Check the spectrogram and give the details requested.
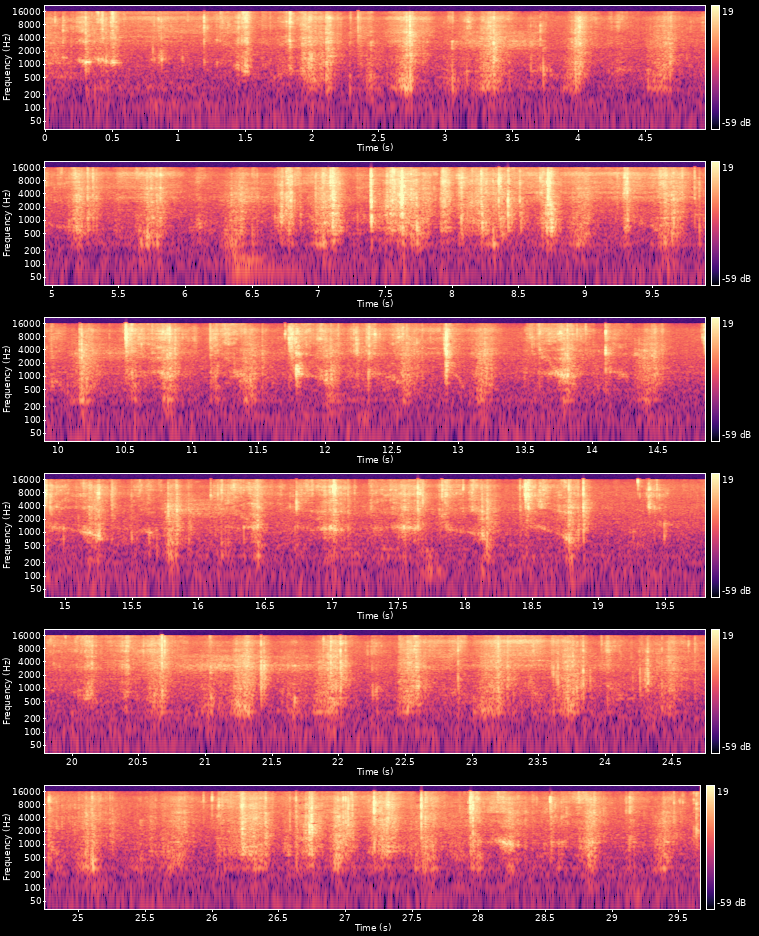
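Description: Close-up crunching and chewing of a crunchy, crumbly green food, with many sharp, irregular crunches a second.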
